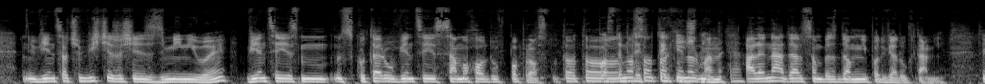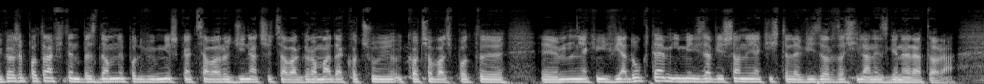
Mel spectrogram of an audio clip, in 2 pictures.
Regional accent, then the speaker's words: India; Polish is a second language; now in Poland; Tak, jestem przynajmniej raz w roku w Indiach.

